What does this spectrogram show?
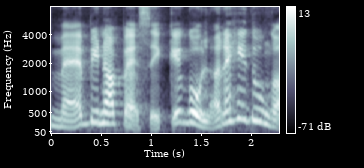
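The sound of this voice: In a cartoonish character voice, a woman speaks at a fairly slow pace. Her pitch is fairly high and makes big swings. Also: slightly mellow tone.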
